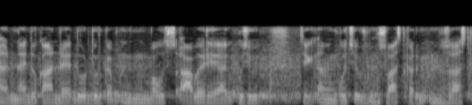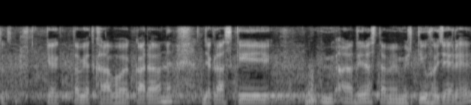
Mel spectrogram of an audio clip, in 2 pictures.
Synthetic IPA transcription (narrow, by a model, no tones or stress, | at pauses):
naid̪okaːnɾəɦed̪uɾd̪uːɾkebəɦʊt̪abəɾɦekʊt͡ʃʰ | t͡ʃekʊt͡ʃʰswast̪ʰkəɾswast̪ʰə | ket̪əbijət̪kʰəɾaːbɦoekaɾənd͡ʒəkɾaɪski | d̪ʱeɾəst̪amẽmɪɾt̪ijuɦoid͡ʒaiɾəɦe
